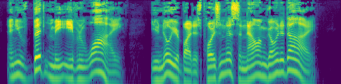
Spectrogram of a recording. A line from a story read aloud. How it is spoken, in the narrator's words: cried that woman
